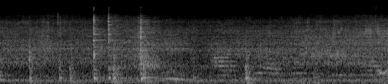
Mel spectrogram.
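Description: Chicken is sautéed in a pan with a steady sizzle, and a spatula stirs it with a few sharp scrapes and knocks early on. The sound is close and moderately loud and continues alone without talk.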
